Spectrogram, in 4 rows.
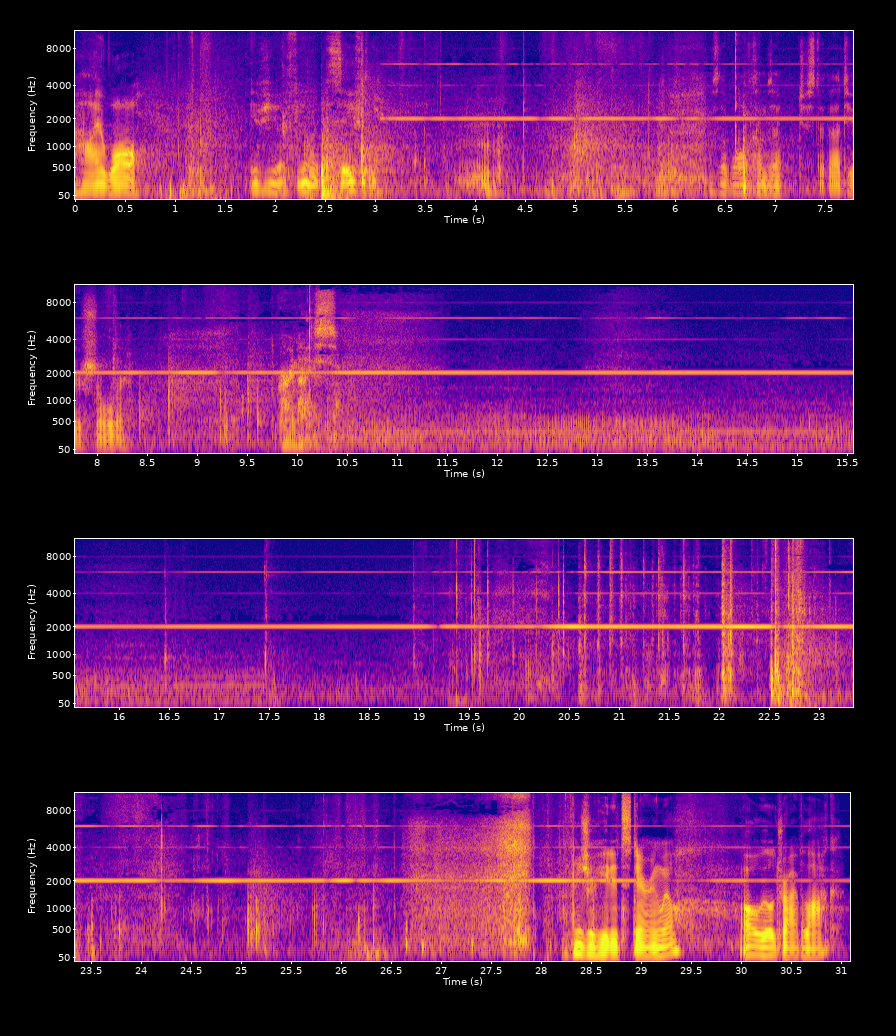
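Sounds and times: faint high-pitched tone: 1.8 - 31.0.

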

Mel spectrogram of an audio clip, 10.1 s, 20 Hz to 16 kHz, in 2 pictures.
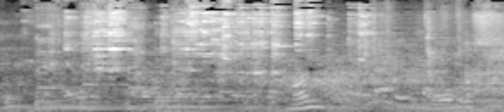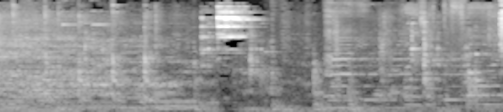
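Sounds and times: wrench clinking on metal: 0.6 - 3.8, 7.0 - 7.7.

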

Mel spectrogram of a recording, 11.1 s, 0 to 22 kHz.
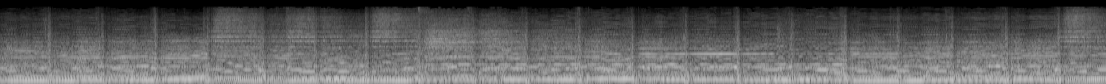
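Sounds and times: cymbals: 0.0 - 11.0
electric bass low notes: 0.0 - 11.0
rock band playing live: 0.0 - 11.0.

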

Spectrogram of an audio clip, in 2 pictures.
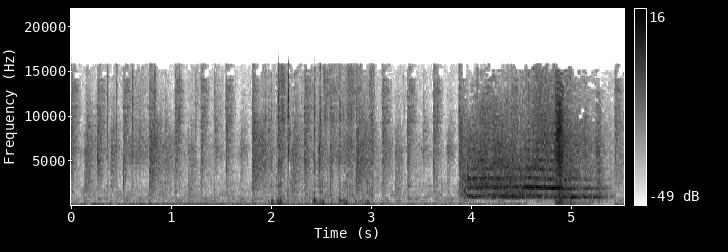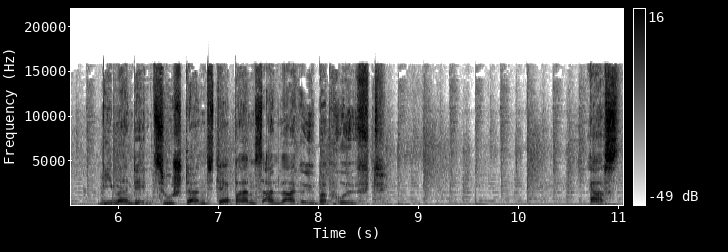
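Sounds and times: music with low beat: 0.0 - 3.9
car brakes squealing: 3.9 - 5.5.

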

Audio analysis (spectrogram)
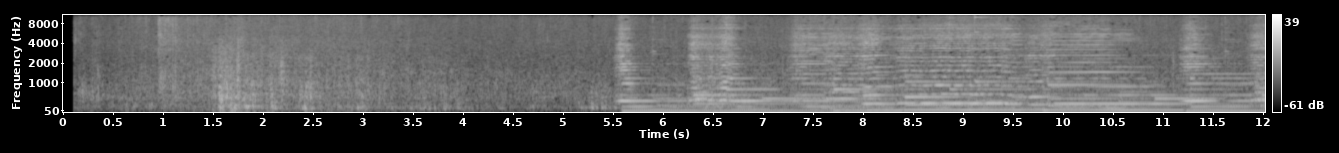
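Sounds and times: storm rumbling: 0.1 - 12.0
bowed strings chord: 5.6 - 12.0.

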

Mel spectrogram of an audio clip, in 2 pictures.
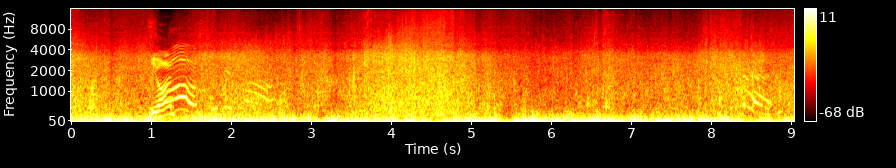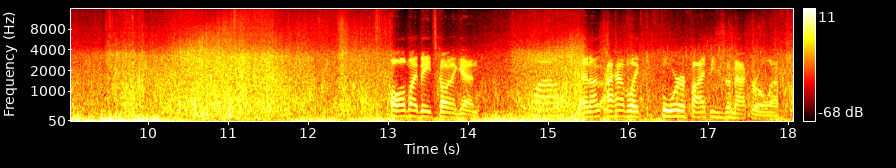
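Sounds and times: small waves washing on shore: 0.0 - 18.0
wind buffeting microphone: 0.0 - 18.0.

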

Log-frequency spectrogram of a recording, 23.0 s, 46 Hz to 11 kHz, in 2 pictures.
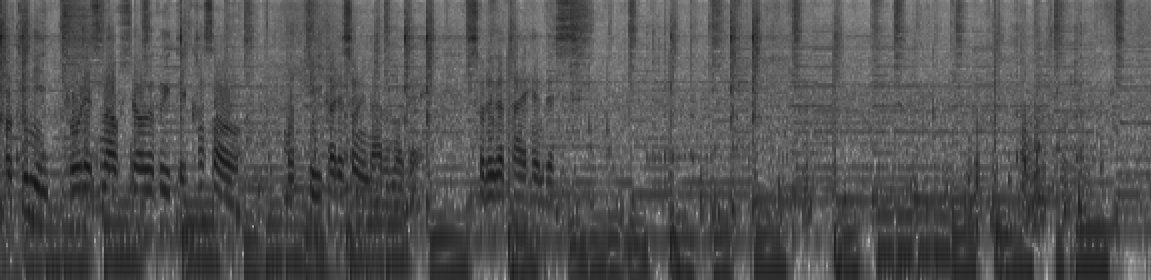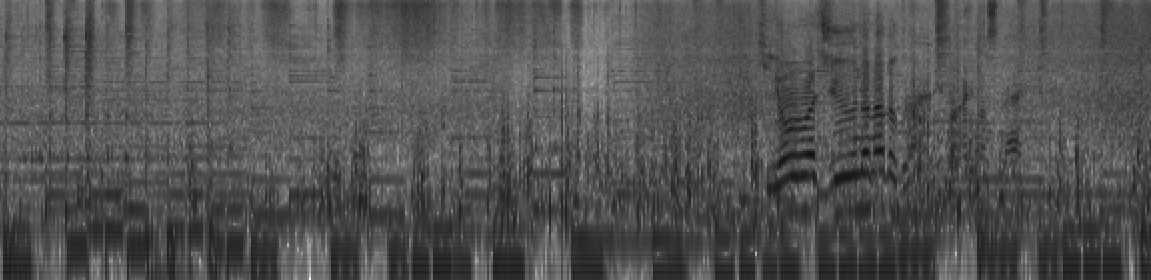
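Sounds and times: background music: 0.0 - 23.0
gusty wind buffeting microphone: 0.0 - 23.0.

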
